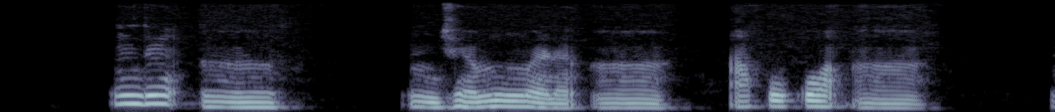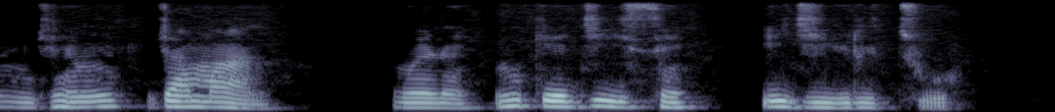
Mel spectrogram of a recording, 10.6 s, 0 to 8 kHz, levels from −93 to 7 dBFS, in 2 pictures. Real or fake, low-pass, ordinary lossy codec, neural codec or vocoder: real; 7.2 kHz; none; none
